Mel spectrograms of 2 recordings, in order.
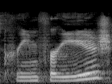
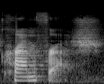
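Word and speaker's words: crème fraîche: and then also this cream freeze nope nope not cream free sierra that's how they say it in south park people have corrected me on this literally every time i've shown it in a vlog creme fresh creme fraiche i got these two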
